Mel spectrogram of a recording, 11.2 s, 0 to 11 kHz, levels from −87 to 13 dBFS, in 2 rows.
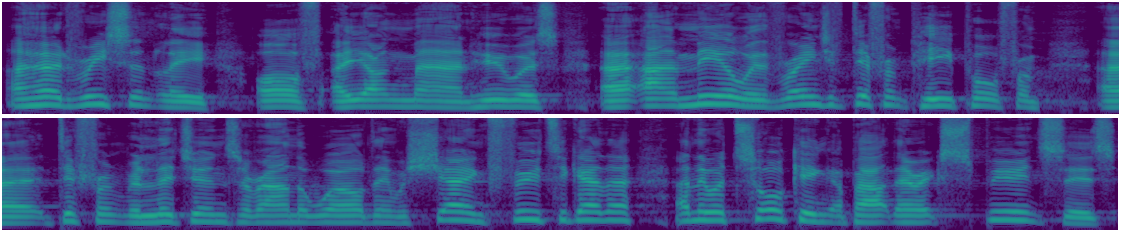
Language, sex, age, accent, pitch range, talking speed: English, male, 30-49, British, 155-205 Hz, 205 wpm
